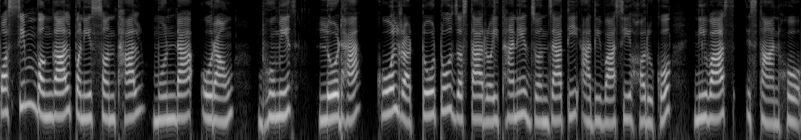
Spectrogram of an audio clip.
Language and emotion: Nepali, neutral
